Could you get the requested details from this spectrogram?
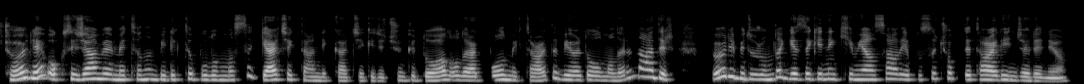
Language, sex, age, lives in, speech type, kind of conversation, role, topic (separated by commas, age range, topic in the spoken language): Turkish, female, 40-44, Germany, read, expert-assistant, expert, Başka gezegenlerde yaşam olup olmadığını anlamak için hangi işaretlere bakılır ve bu işaretler ne anlama gelir?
